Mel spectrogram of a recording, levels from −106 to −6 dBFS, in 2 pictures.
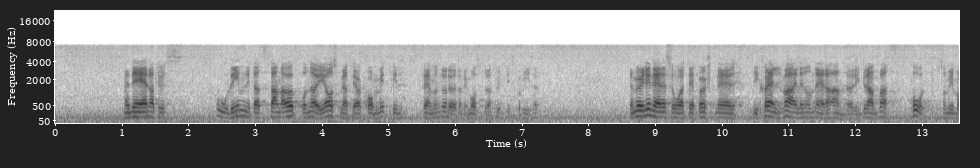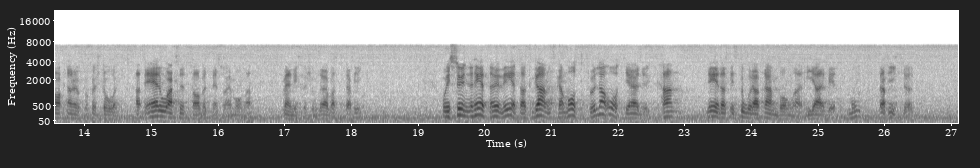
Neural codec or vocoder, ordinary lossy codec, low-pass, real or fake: codec, 16 kHz in and 24 kHz out, 2.2 kbps, FireRedTTS-2 codec; none; 7.2 kHz; fake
